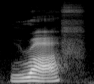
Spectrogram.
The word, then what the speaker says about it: rough: Se a palavra for curta e indicar algo físico, bruto ou sujo, rough, tough, la. As chances do GH soar como F são enormes.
